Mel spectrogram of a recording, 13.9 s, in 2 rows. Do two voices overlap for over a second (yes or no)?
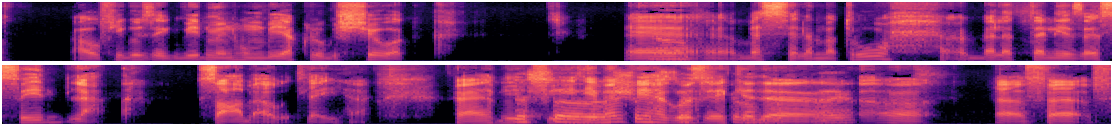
yes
